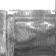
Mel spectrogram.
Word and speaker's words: Corps: Visit the website World Service Corps, C-O-R-P-S, we would say Corps, but to help you spell it on the internet, worldservicecorps.us, to get more information.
